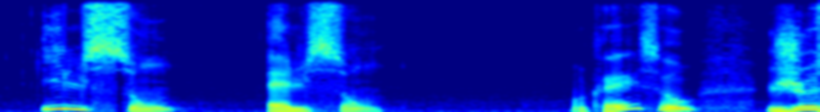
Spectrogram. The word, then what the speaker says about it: ils sont: Ils sont, final T not pronounced.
